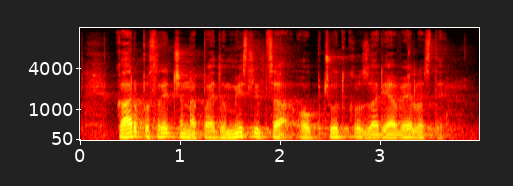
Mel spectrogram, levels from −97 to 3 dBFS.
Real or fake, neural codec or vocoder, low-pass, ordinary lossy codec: fake; vocoder, 44.1 kHz, 128 mel bands every 512 samples, BigVGAN v2; 14.4 kHz; none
